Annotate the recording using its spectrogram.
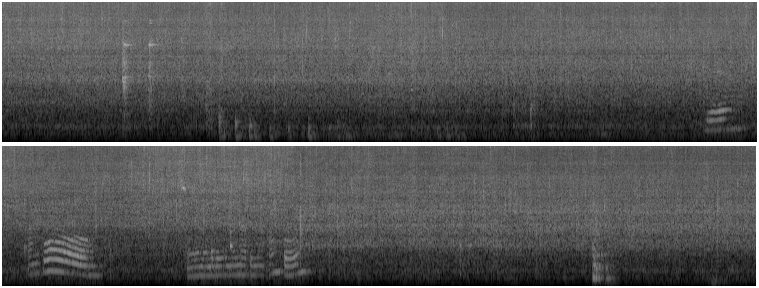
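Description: Fish with tomato, onion and ginger sizzling steadily in a nonstick wok, with a few light knocks from the utensils. A voice sounds briefly in the background about halfway through.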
